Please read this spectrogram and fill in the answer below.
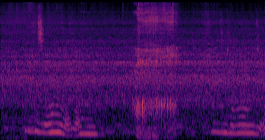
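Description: Two drawn-out, pitched, wavering snores separated by a noisy breath, with a quiet room behind.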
